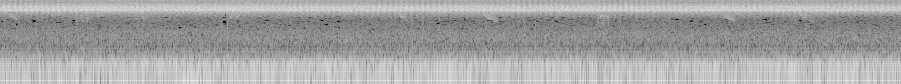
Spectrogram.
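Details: Crickets trill nonstop at night in a bright, even chorus, with short descending chirps repeating roughly every second and a low rumble beneath.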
